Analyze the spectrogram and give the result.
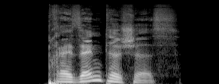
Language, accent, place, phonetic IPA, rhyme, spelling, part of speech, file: German, Germany, Berlin, [pʁɛˈzɛntɪʃəs], -ɛntɪʃəs, präsentisches, adjective, De-präsentisches.ogg
- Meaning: strong/mixed nominative/accusative neuter singular of präsentisch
